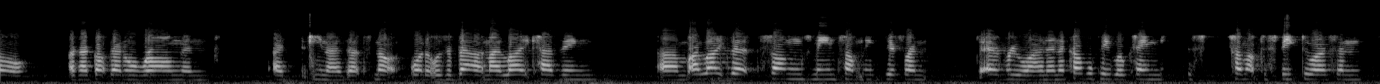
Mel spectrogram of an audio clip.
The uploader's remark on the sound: Recorded over the phone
